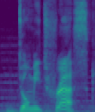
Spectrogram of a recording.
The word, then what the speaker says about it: Dimitrescu: short and long but if i personally took a stab at this word it would be dimitrescu almost like making it sound like rescue at the end now how did capcom pronounce it in game you will learn what it means to insult house dummy trask domi tresk interesting so if we check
